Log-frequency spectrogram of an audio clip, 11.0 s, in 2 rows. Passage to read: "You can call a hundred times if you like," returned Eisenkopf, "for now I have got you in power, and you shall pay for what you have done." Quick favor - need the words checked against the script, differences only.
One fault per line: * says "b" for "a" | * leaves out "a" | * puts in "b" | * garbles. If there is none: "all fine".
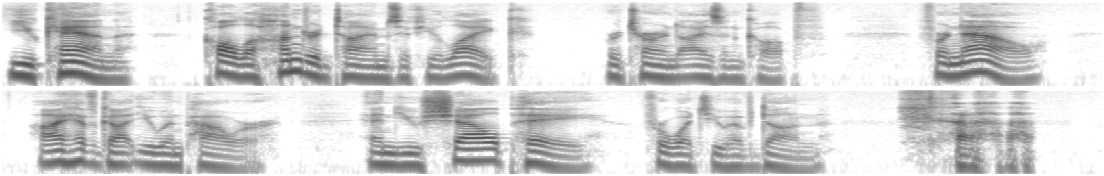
all fine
